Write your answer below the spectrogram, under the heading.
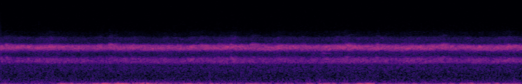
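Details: Spring wetland frogs behind a home, live unlooped recording: a thick continuous croaking chorus in two layered pitches, a mid hum under a shrill upper buzz, with faint low rumble beneath.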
